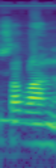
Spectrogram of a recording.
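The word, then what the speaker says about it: savant: autistic സമാൻസ് എന്നാണ് പറയുന്നത് spelling S എ വി എൻ ടി എന്നാണെങ്കിൽ ഉച്ചാരണം സവാങ് എന്നാണ് ഈ ഓട്ടിസ്റ്റിക് സമാങ്ങിലെ ഏറ്റവും പേര്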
